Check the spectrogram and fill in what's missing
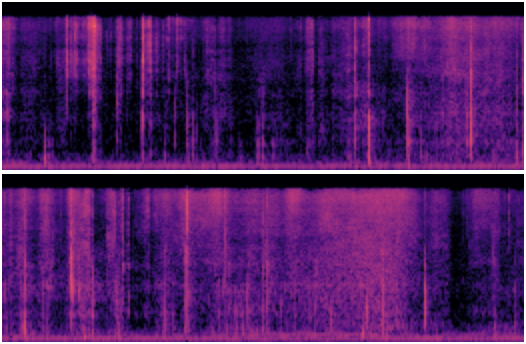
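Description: A yellow Jiffy padded paper mailer lying on carpet is handled by fingertips at the flap while palms press and rub its surface. The result is a quiet run of soft paper crinkling broken by short, sharp crackles and snaps, over a steady low hum.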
